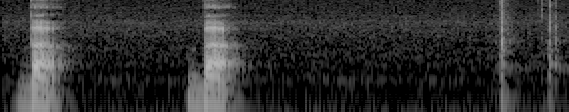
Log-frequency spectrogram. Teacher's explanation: there is also a voiced labial stop represented by the Latin letter B pronounced buh buh the latin letter capital d in klingon represents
